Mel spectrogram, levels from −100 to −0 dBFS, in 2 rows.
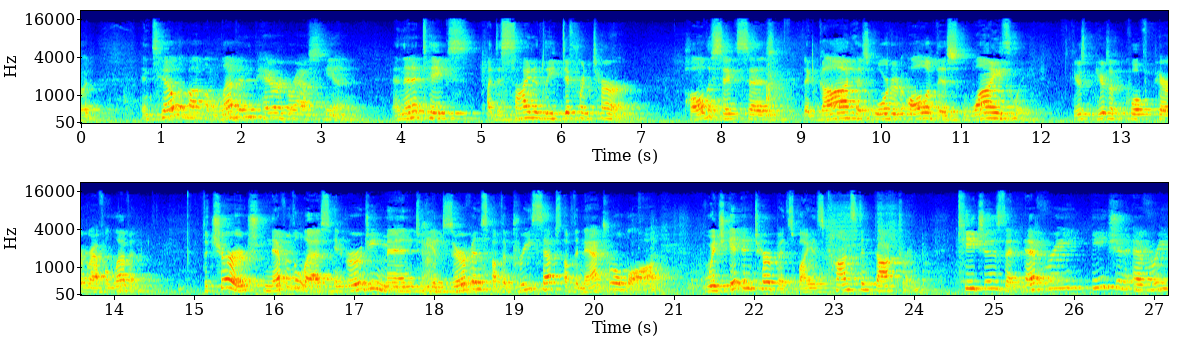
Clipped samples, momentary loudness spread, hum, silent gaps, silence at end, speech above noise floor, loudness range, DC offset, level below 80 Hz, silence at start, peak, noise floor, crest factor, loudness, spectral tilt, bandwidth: under 0.1%; 15 LU; none; none; 0 s; 21 dB; 4 LU; under 0.1%; -52 dBFS; 0 s; -8 dBFS; -48 dBFS; 20 dB; -28 LUFS; -4.5 dB/octave; 16 kHz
